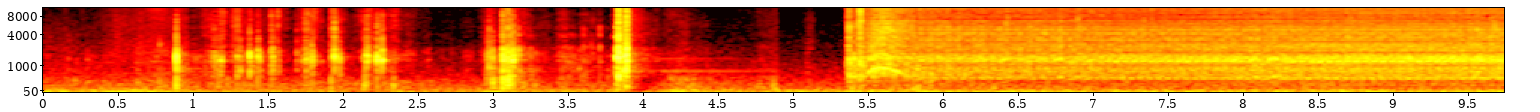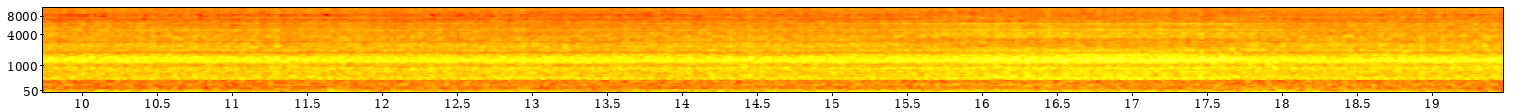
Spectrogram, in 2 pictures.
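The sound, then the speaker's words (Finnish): Compact cassette tape rewinding in a deck: a few sharp mechanical clicks and clunks at the start, then a loud, steady whirring hum that runs evenly to the end. “Ja me voitaisiin oikeastaan verestää muistoja ja kuunnella ihan aitoa C-kasetin kelausta.”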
